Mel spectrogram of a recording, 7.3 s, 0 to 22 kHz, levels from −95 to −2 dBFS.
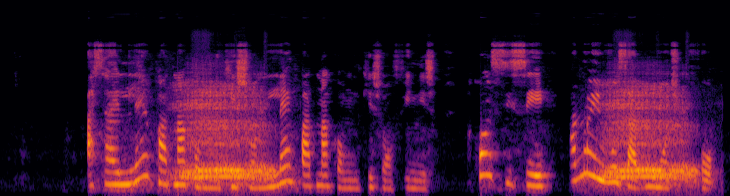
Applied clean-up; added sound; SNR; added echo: none; Animal; -3 dB; none.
